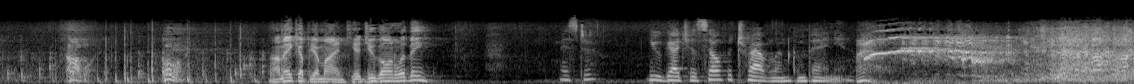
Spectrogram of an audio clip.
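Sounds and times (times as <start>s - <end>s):
speech: 0.7s - 1.0s, 1.7s - 2.0s, 2.7s - 4.4s, 5.6s - 8.8s
man imitating horse whinny: 8.6s - 10.2s
laughter: 9.8s - 11.3s.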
